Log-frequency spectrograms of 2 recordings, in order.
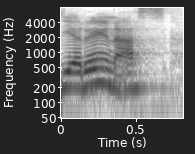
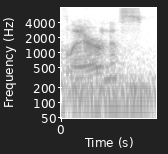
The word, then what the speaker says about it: Yerenas: So camera guy Ralph, his last name is Yerenas, but Siri probably doesn't really understand how to pronounce that.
